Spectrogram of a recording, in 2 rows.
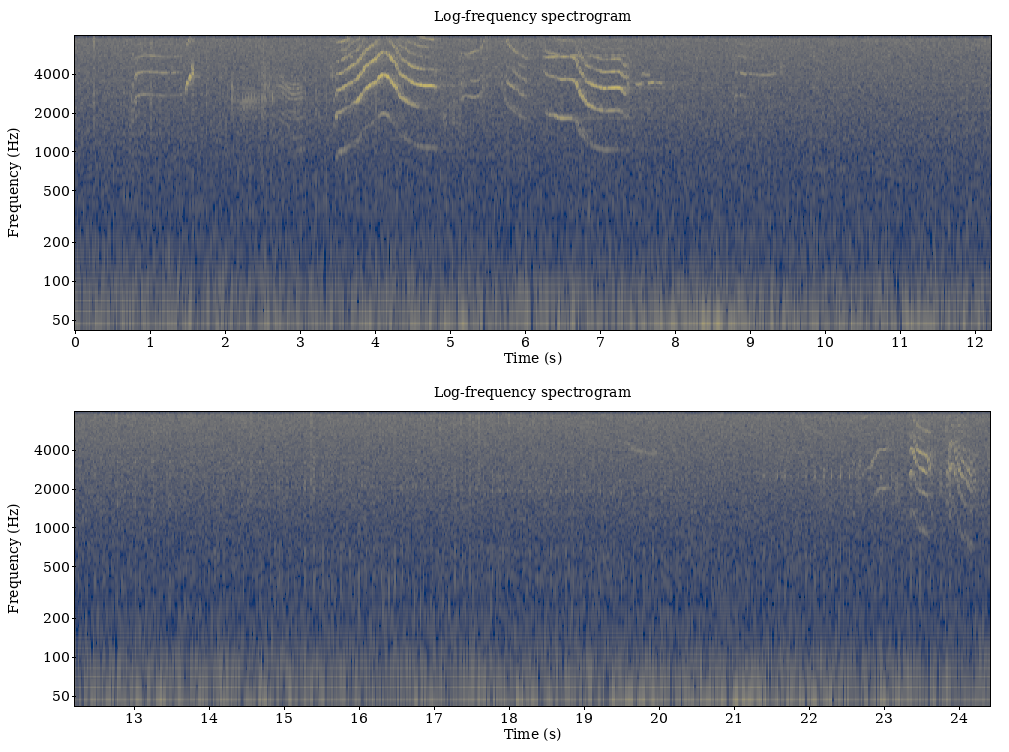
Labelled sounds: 0.8	5.5	killer whale, northern resident, 0.86 to 8.0 kHz
5.7	7.9	killer whale, northern resident, 0.99 to 7.4 kHz
8.8	9.4	killer whale, northern resident, 3.9 to 5.6 kHz
19.6	20.0	killer whale, northern resident, 3.7 to 4.3 kHz
22.8	24.3	killer whale, northern resident, 0.83 to 6.3 kHz

